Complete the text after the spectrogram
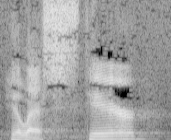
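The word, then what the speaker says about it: hilasterion (ἱλαστήριον): So hilasterion, that's our word.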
